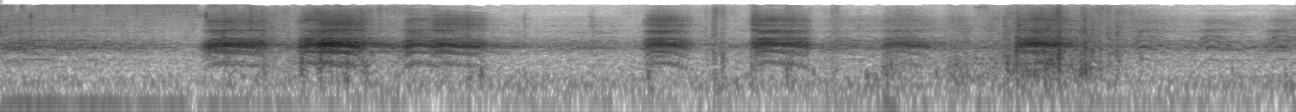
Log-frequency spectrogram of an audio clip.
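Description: Crows caw harshly nearby.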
